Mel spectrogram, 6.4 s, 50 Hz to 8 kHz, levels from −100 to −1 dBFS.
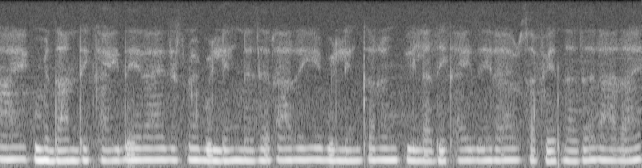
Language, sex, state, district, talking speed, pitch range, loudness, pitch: Hindi, female, Chhattisgarh, Sukma, 250 wpm, 190-200 Hz, -15 LUFS, 195 Hz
